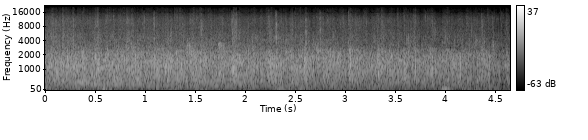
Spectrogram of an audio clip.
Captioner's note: applause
